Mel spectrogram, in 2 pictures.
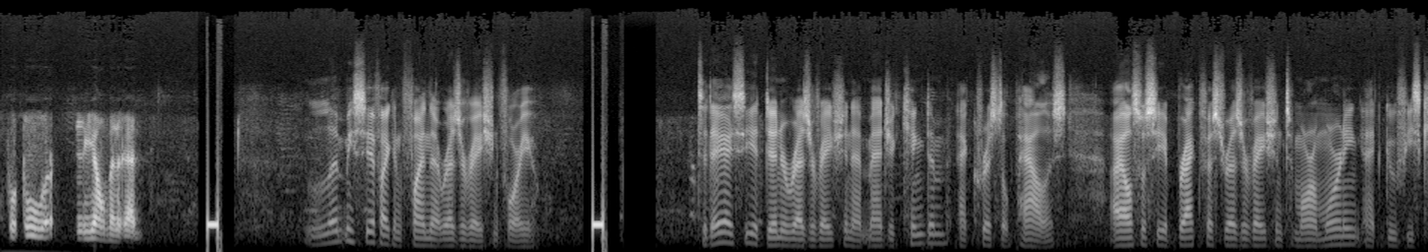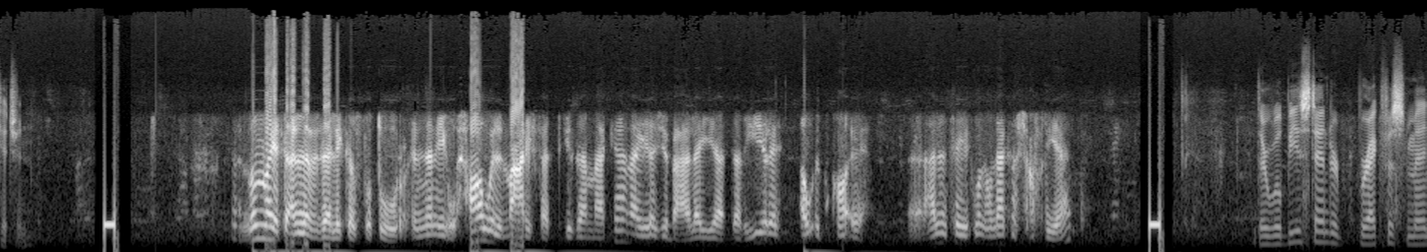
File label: Travel and Hospitality Guest Services Arabic without interpretation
